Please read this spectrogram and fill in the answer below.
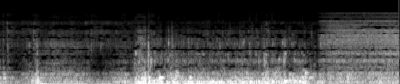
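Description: Scuba diver breathing through a regulator underwater: exhaled bubbles gurgle and crackle for about two seconds, then a short hiss of inhalation comes near the end.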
